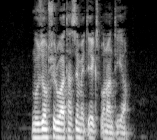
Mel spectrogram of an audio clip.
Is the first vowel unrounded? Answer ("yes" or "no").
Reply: no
